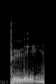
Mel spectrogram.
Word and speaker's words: plus: So the first example is plus et plus. Okay, so you can see that I don't pronounce the final S.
